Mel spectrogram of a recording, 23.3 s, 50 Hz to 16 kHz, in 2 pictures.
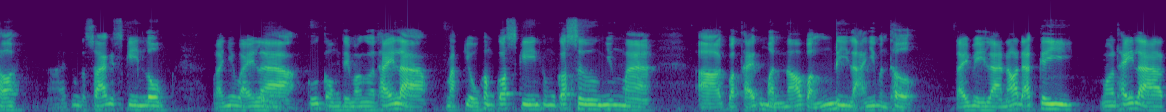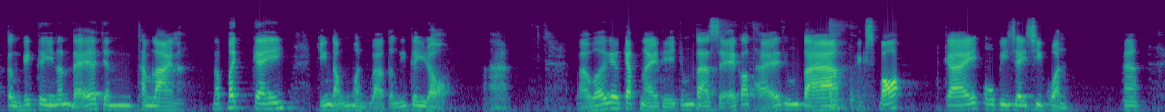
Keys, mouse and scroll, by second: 0.6 click, 0.8 Delete, 3.7 click, 4.9 click, 5.8 click, 6.7 click, 7.1 click, 10.2 click, 12.2 click, 12.8 click, 13.2 click, 16.4 click, 18.1 click.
